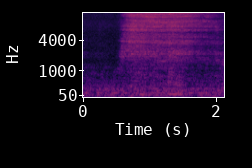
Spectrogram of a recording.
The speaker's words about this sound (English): Gonna blow your nose?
